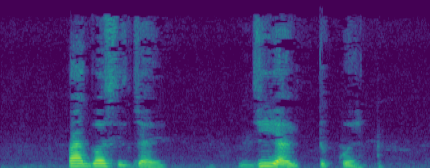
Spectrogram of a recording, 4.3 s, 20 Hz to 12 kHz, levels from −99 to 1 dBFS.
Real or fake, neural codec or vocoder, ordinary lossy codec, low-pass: real; none; AAC, 32 kbps; 10.8 kHz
